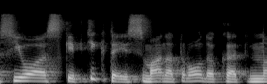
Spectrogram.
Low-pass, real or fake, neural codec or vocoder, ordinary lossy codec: 10.8 kHz; fake; codec, 24 kHz, 0.9 kbps, DualCodec; MP3, 64 kbps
